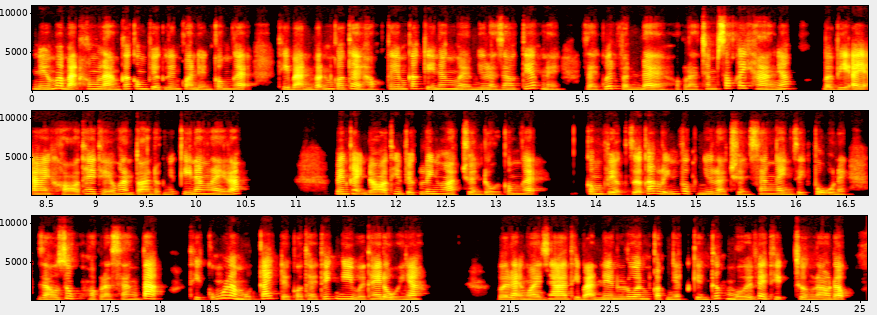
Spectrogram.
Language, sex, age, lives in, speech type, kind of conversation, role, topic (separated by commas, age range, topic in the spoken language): Vietnamese, female, 25-29, Vietnam, read, expert-assistant, expert, Tác động của công nghệ trí tuệ nhân tạo đến thị trường lao động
